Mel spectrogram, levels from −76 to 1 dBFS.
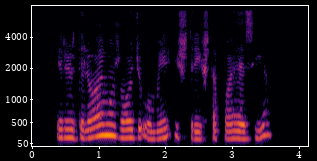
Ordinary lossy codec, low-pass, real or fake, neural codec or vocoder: MP3, 32 kbps; 7.2 kHz; real; none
